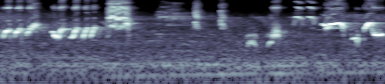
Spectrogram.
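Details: Aceh white-rumped shama in a cage, a loud singer praised for copying tutor songs. It gives quick rising whistled phrases, then a short pause, then scattered high chips and a final burst of warbling notes.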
